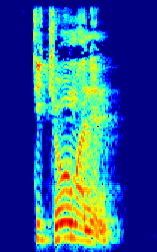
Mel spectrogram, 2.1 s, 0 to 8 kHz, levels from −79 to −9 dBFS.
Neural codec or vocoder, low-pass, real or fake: none; 7.2 kHz; real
